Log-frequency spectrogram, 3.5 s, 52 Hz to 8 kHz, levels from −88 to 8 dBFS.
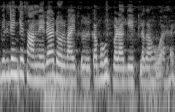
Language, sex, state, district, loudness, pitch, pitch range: Hindi, female, Chandigarh, Chandigarh, -16 LUFS, 210 Hz, 195-255 Hz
